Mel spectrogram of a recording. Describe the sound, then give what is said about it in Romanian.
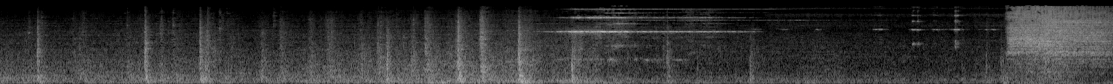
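Railway wagons with people locked inside, boarded at Gara Regală Băneasa, roll along with a steady, rhythmic clatter of wheels over rail joints, then a high, thin wheel squeal rises and holds, ending in a loud burst of hissing noise. “Ne-au suit în vagoane, au zăvorât ușile și am rămas în întuneric.”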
